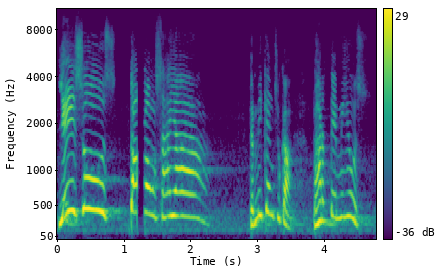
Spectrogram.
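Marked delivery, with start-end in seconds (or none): 0.1-2.2 high, loud cry for help, tolong drawn out slowly; a panicked yell, high and loud, slowing on tolong saya. Retold or imitated. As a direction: shout to Jesus as if about to crash. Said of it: "Dia akan berteriak".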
